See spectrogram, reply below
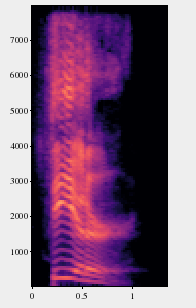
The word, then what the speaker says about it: theater: Theater. Theater. Não tem o home theater? Theater. Theater. Existem é, palavras em, em inglês que você precisa botar o, o, a língua entre os dentes.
